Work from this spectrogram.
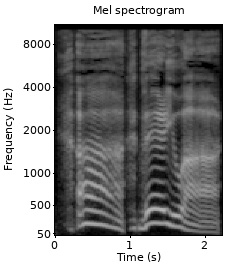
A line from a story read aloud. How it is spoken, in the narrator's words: he cried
